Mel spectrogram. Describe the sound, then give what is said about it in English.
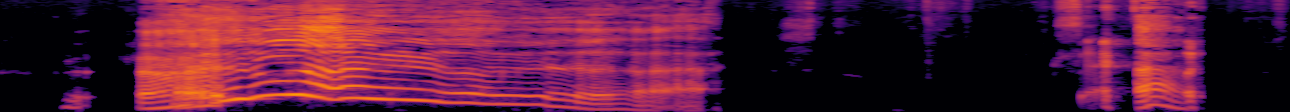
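A voice imitates a bellowing scream from a dark forest, a scream attributed to the Big Muddy Monster in Murfreesboro: one loud, wavering wail that climbs, then slowly sinks over about three seconds, followed after a pause by a brief, rough vocal burst. “there was a sudden bellowing scream from the dark forest.”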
